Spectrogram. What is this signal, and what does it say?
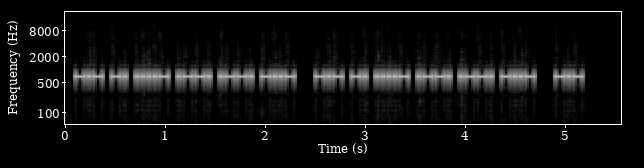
Morse code, heard as a keyed tone, about 40 wpm, 700 Hz. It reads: KN4PPX KN4PPX K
